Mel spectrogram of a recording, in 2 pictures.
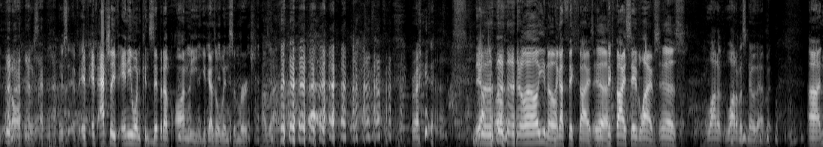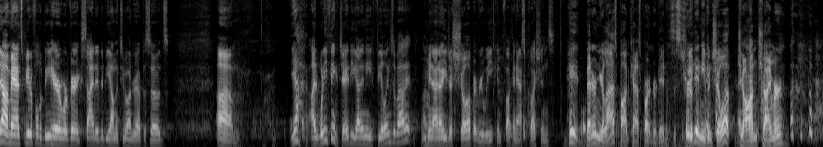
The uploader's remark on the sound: was recorded live in front of an audience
